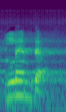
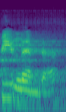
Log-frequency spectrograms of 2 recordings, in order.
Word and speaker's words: Blinda: Janice she'll know no my name's blinda not Belinda she pointed to the name tag pin to her shirt see without the e my mom said people pronounced it that way anyway so she might as well save them the trouble and leave it out well isn't that something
